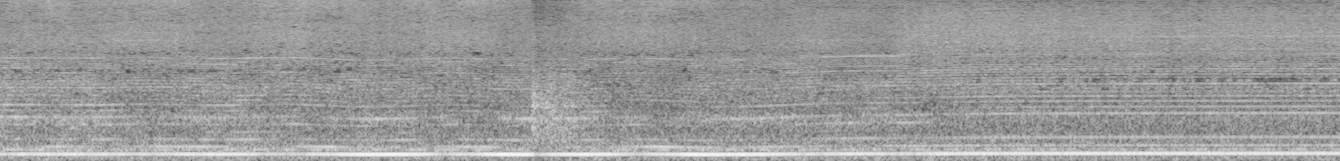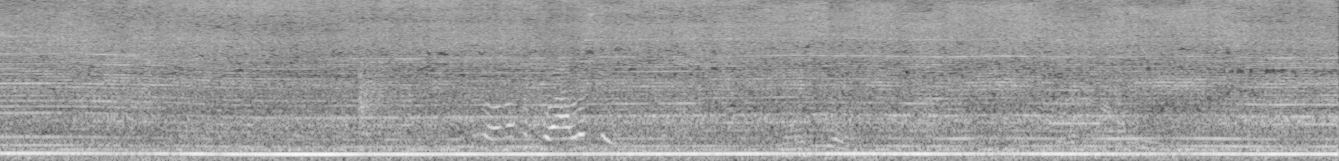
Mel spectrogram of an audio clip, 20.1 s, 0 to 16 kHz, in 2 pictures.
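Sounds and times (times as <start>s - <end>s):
motor humming steadily: 0.0s - 20.0s.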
